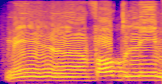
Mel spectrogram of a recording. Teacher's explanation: یہاں اخفا ہوگا، من ناک سے آواز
